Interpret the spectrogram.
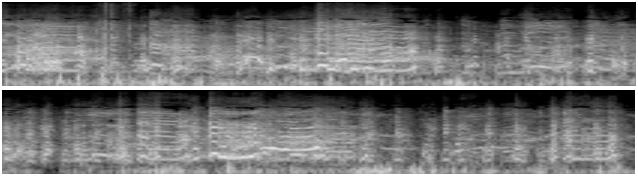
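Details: Hen defending her chicks from a hawk she attacks and kills: continuous harsh, loud squawking and screeching with rapid overlapping cries, mixed with scuffling and broadband commotion throughout.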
